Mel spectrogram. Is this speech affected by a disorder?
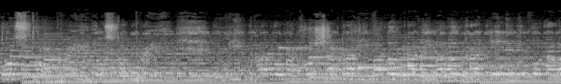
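No.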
